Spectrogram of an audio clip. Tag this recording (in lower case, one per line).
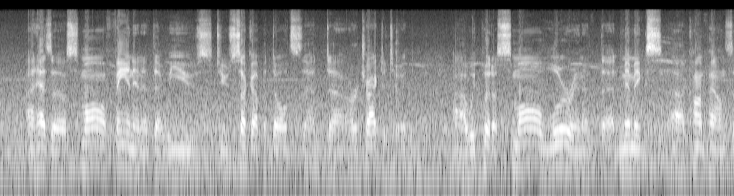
speech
